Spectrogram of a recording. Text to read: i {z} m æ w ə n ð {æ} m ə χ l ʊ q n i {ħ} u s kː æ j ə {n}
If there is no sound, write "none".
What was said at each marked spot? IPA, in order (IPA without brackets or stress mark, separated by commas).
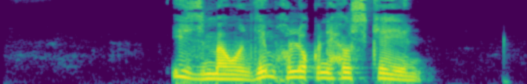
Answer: z, i, ħ, n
